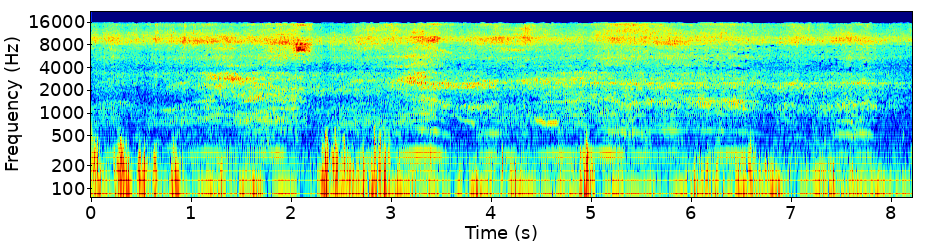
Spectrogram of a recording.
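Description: A motor engine running steadily in the background, a low even hum, with irregular low thumps of wind buffeting the microphone.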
